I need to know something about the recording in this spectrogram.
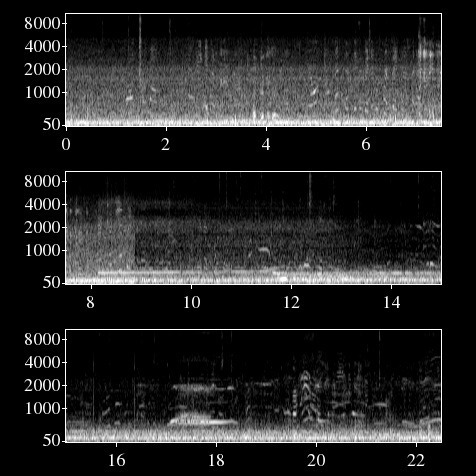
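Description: Steady rumble and hiss inside an airliner cabin during pushback. About nine seconds in the higher hiss drops away sharply. A steady low hum sets in shortly before that and dips slightly in pitch near twelve seconds, where there is also a single short knock. Faint, indistinct voices can be heard near the end.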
